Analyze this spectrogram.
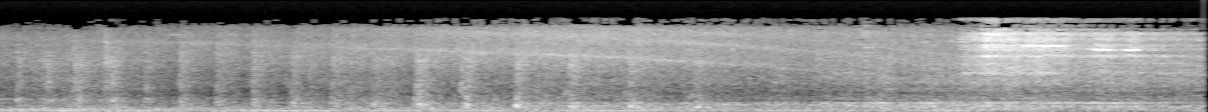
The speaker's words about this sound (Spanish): El tren era inmenso, mucho más grande de lo que podían soportar las angostas vías magnéticas. Nubes de vapor salieron de la locomotora cuando frenó de golpe en la estación,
